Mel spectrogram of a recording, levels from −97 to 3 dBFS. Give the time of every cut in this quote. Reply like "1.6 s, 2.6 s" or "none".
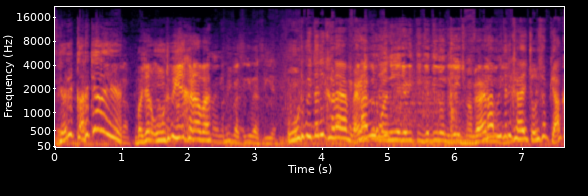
1.1 s, 2.6 s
